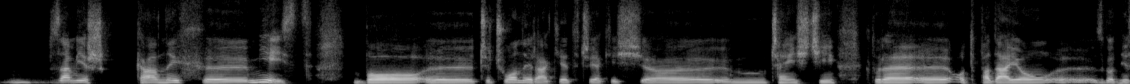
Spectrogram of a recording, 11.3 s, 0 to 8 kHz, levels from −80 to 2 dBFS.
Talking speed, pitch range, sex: 65 wpm, 135-155 Hz, male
